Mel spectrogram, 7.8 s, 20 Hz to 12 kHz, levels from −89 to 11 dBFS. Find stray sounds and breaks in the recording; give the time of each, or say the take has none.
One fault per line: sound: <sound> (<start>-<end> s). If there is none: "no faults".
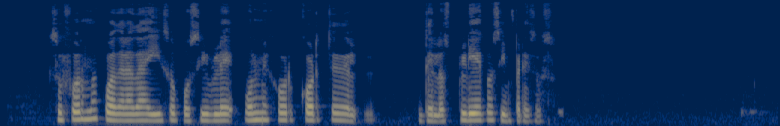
no faults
